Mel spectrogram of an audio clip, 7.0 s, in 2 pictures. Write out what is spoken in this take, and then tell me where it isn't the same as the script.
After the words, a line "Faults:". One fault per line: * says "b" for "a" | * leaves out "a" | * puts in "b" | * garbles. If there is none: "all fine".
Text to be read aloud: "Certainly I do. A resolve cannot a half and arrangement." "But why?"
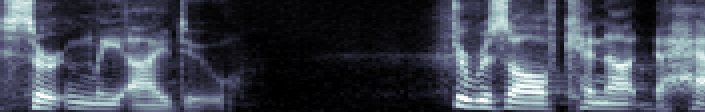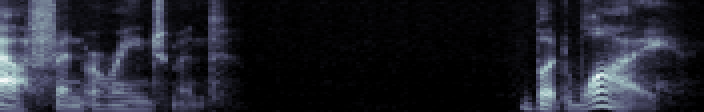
"Certainly I do. A resolve cannot a half and arrangement." "But why?"
Faults:
all fine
